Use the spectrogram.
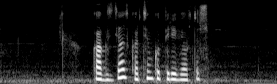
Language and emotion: Russian, neutral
